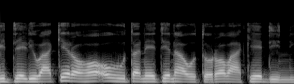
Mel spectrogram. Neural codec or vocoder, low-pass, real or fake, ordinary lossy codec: none; 7.2 kHz; real; none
